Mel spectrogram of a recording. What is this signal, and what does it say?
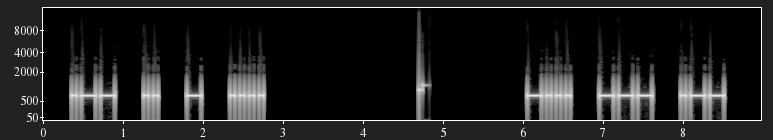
Morse code, heard as a keyed tone, about 20 wpm, spaced as for 14 wpm, 700 Hz. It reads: WITH BOW
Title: 185 Lesson 30f - Letter b - Words 20wpm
